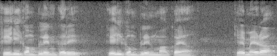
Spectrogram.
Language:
Sindhi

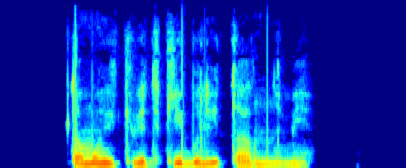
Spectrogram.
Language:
Belarusian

